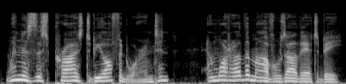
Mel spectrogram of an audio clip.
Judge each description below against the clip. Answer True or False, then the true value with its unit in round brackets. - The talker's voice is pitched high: False (155 Hz)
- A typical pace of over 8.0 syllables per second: True (8.2 syllables/s)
